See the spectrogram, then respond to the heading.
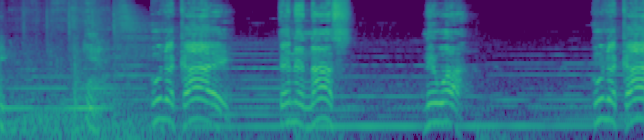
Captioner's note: speaking in foreign language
